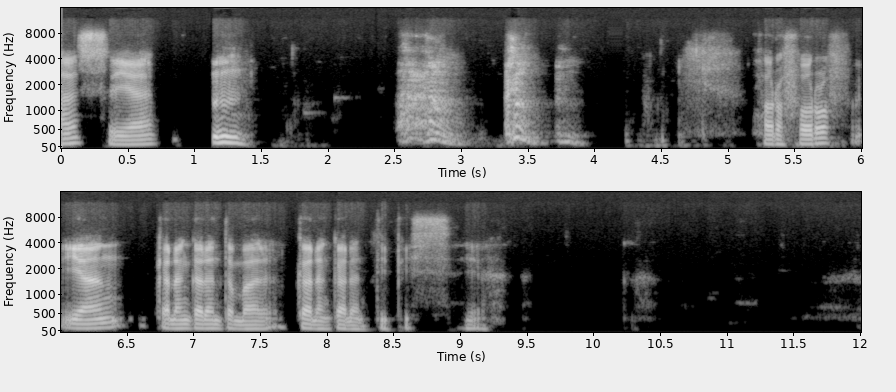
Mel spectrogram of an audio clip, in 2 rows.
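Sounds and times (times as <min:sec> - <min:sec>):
man coughing: 0:02.5 - 0:04.0.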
